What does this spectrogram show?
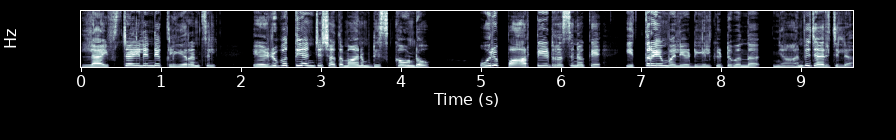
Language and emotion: Malayalam, surprised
